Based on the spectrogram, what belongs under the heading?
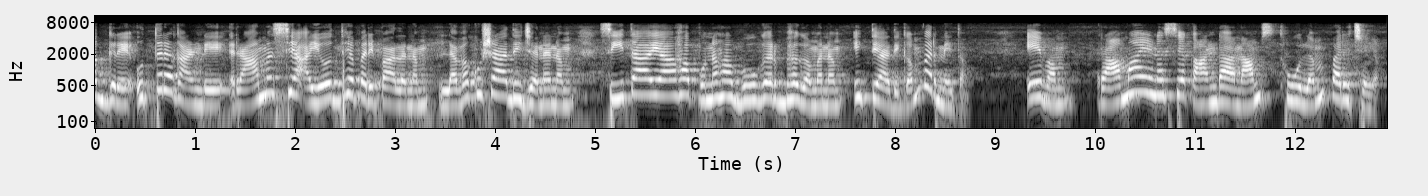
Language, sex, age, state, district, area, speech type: Sanskrit, female, 18-30, Tamil Nadu, Kanchipuram, urban, spontaneous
